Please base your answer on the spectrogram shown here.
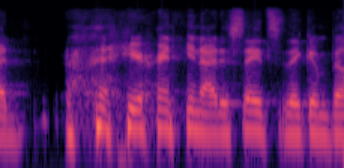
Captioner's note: chuckles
